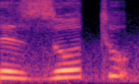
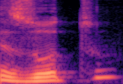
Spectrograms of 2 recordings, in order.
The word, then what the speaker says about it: azoto: Eh, neste caso, eh, eu, eu sempre disse azoto com o mais fechado, mas fui ver aos dicionários e às e aos recursos que apontam a forma de pronunciar. Já sabemos que isto, formas de pronunciar corretas é sempre muito discutível, mas todos indicam que é azoto.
